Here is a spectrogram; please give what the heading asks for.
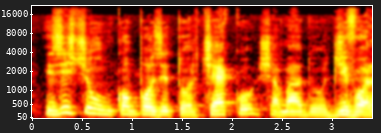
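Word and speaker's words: Dvořák: um compositor Tcheco chamado divor aqui eu vou usar aqui na pronúncia mais correta original a que compôs n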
